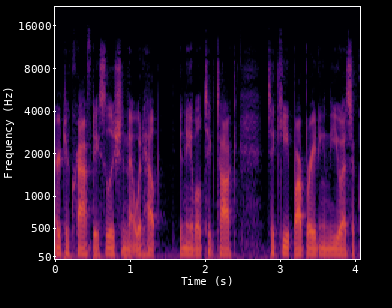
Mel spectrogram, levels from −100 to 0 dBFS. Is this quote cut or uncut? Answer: uncut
